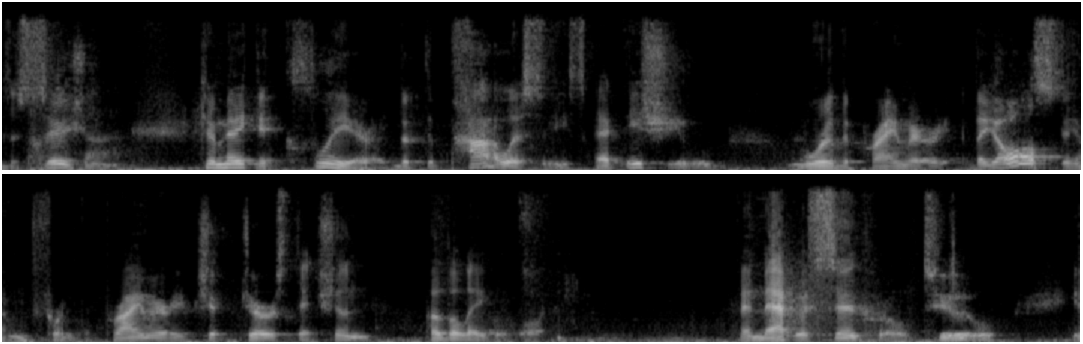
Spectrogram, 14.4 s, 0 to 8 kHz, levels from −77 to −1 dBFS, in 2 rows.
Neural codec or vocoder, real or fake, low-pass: codec, 16 kHz, 1 kbps, X-Codec, HuBERT features, trained on general audio; fake; 7.2 kHz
